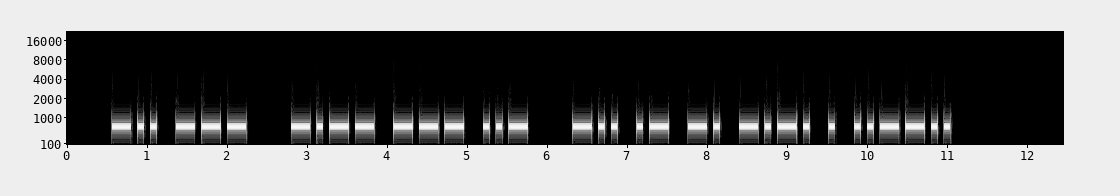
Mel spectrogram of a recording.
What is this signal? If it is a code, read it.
Morse code, heard as a keyed tone, about 15 wpm, 700 Hz. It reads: DO YOU DANCE?
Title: Sentences from Top 1000 Words - Review Part 4 - 15wpm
